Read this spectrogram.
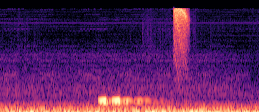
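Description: A short electronic chime rings as a task finishes.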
